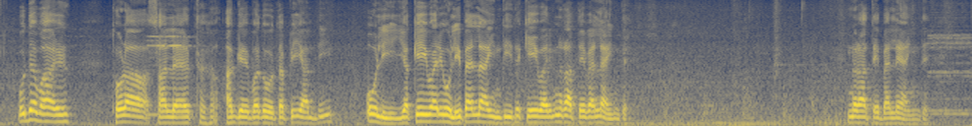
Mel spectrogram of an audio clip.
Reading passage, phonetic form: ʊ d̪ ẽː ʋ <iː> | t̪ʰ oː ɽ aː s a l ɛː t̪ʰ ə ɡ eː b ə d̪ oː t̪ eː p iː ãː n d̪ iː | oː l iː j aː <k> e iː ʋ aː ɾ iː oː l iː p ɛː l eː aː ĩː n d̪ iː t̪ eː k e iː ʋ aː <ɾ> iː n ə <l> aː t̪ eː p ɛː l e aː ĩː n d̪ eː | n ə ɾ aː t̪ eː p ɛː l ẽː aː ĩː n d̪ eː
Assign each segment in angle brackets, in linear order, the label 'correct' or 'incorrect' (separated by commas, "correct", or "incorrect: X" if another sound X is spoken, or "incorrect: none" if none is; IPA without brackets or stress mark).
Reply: incorrect: aː, correct, correct, incorrect: ɾ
